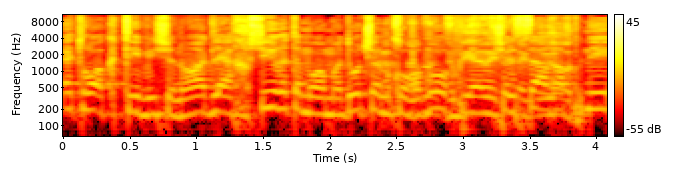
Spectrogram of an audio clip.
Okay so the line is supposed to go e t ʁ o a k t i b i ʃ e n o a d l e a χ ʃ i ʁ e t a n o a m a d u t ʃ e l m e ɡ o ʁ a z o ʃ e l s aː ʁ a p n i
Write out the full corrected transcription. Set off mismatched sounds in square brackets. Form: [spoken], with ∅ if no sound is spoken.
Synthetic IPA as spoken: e t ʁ o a k t i [v] i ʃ e n o a d l e a χ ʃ i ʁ e t a [m] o a m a d u t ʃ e l m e [k] o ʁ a [v] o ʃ e l s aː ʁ a p n i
